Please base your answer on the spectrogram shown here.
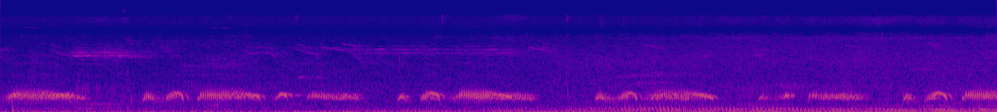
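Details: Ground-decoy spotted dove giving about four repeated cooing phrases, soft bouncing notes running into a longer level coo, over a constant low rumble of background noise.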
